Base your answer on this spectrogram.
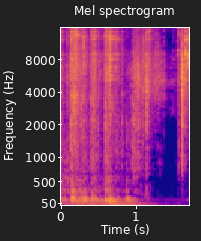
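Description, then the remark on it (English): Keys scrape and rattle against a tabletop, a bright metallic clatter lasting about a second, then a brief pause and a short final scrape. “Yeah, I just scraped my keys on the table.”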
